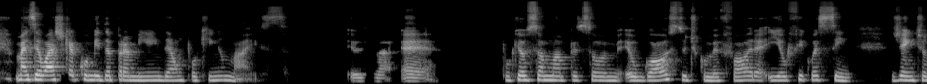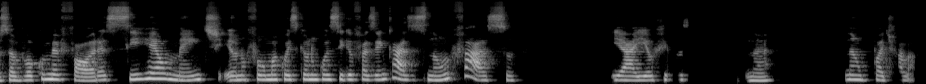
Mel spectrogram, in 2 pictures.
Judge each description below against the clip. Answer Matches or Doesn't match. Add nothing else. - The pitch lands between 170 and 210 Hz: Matches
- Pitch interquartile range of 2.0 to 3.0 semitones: Matches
